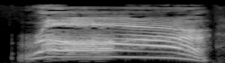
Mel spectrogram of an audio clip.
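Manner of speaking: high wailing roar; monster roar. A narrator's reading. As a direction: let out a big beast roar. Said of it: "said the sea monster".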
